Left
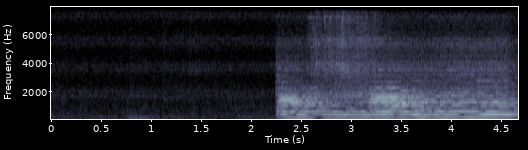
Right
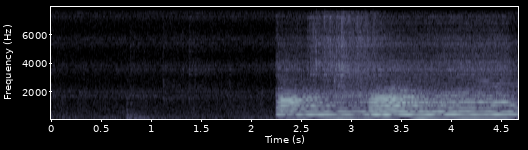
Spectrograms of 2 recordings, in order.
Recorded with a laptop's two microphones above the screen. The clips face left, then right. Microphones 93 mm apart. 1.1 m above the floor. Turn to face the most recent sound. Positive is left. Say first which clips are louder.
# right 2 dB
turn(degrees=-25)  # may be behind; listen again after turning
